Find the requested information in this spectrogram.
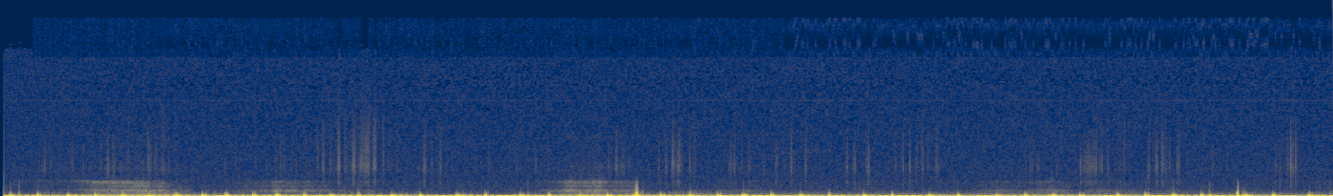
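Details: Own heartbeat recorded through a stethoscope: steady, low heart thumps with soft breath sounds rising and fading in the background.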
